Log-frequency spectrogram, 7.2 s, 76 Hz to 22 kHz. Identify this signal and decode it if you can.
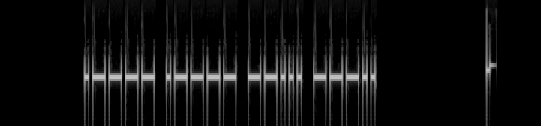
Morse code, heard as a keyed tone, about 22 wpm, 700 Hz. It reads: 1178
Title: Numbers - 4-Digit 22wpm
